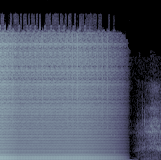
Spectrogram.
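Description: Several synthesized tones generated from an image's colors in SmplASketch, played together as one dense, buzzy harmonic chord that sustains evenly for about a second and a half, then stops abruptly into low background noise.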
